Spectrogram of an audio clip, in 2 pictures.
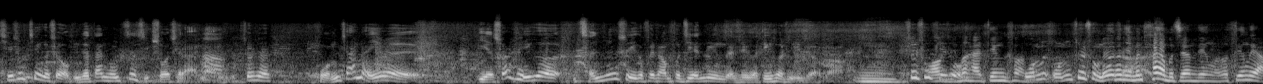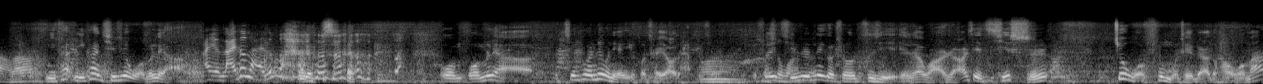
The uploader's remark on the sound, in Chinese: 因为孩子的哭闹，录制环境受限，这期节目放在了户外录制，有相当多的环境音。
